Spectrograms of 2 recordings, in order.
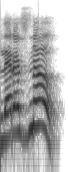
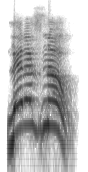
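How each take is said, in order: First: Said in the usual way. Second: Shouted, stressing us; calling out. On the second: Real, not acted. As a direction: call it out to the whole chat. Repeating it louder for chat.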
